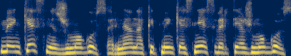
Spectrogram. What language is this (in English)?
Lithuanian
